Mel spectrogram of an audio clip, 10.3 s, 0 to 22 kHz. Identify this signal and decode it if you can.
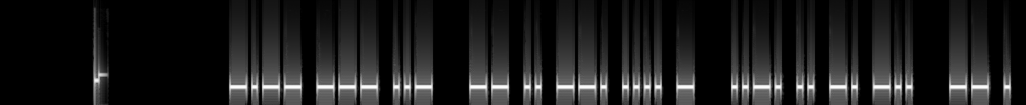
Morse code, heard as a keyed tone, about 22 wpm, 700 Hz. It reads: YOU MIGHT FIND ME
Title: Sentences from Top 1600 Words 22wpm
